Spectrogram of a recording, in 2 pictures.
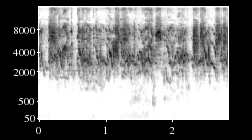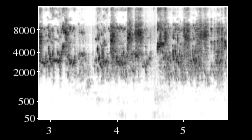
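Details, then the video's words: Breeding pair of budgerigars chirping, dense high warbling chatter in near-continuous bursts with brief pauses around one and four and a half seconds. "Cute Budgies Chirping Sounds | Love Birds Breeding Pair"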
